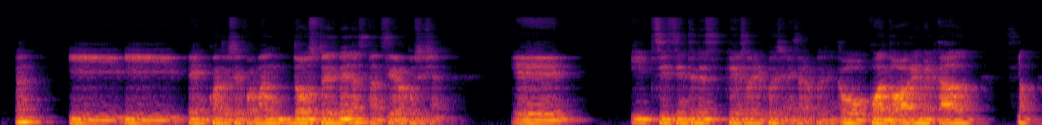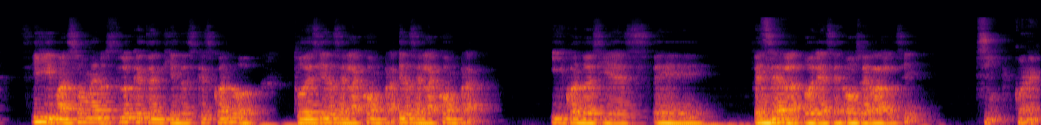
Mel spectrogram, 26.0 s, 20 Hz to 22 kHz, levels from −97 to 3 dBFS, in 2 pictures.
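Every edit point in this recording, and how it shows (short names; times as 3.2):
1.56 repeat of the last 0.67 s
12.75 repeat of the last 0.71 s
18.02 repeat of the last 0.95 s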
